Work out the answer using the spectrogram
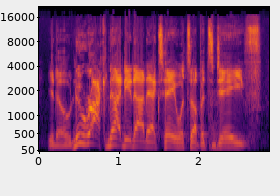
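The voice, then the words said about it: Exaggerated radio DJ voice. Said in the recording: “put on the voice a little too much ... don't puke ... That's me puking.”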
